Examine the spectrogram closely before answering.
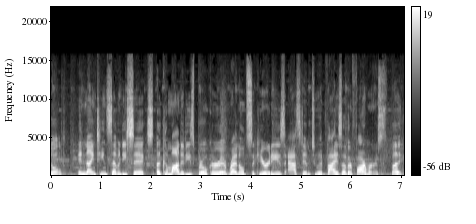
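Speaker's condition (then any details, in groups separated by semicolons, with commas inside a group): No condition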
